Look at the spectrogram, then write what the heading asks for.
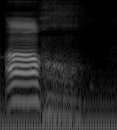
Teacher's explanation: آگے ہے خا، اس کو موٹا پڑھیں گے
